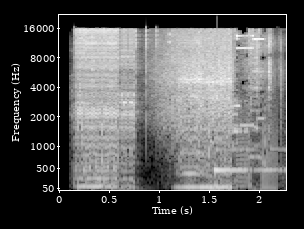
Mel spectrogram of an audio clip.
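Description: Electronic logo-intro sound effect: two loud swelling whooshes with a deep rumble underneath, then a steady ringing tone that sets in near the end and holds.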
